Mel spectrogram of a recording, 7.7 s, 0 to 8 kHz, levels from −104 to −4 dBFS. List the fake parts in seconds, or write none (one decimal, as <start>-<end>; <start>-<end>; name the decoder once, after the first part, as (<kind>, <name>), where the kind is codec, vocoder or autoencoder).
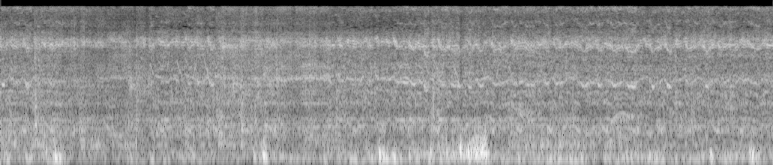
0.6-1.5 (codec, SNAC); 2.2-3.3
